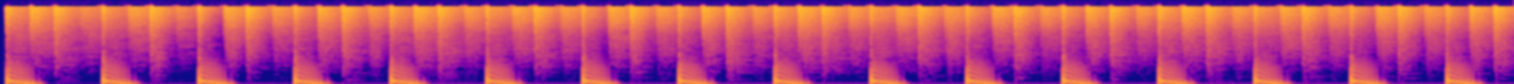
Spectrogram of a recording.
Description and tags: Drum Beat created & programed by me and slightly processed.Created with analog drum synthesizers with Buzz.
